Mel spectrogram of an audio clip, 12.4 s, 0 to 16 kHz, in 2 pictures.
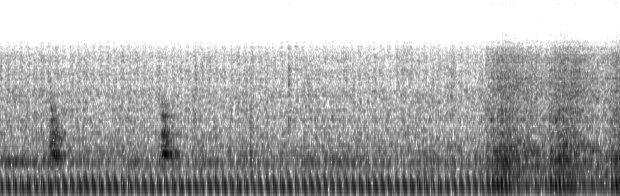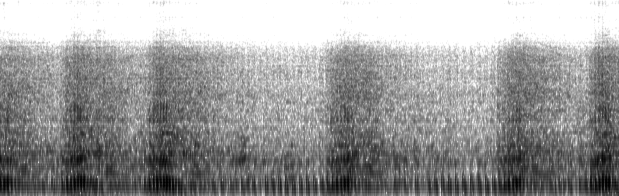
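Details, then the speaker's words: KTM Duke 200 after fixing a leaking fuel pump hose that caused stalling at idle and power loss: starts on one press, even single-cylinder idle with clean throttle blips, no stumble. Fixed, normal idle. "so Ayan one click na lang po siya ah hindi na siya yung tulad kanina na ilang beses mo pang i-start i-press yung start para lang umandar so far so good na po yan"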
